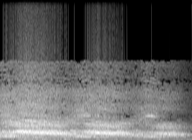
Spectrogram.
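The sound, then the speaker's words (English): Loud chanting by a large crowd welcoming guests at the Prerana festival program in Chowpatty. The sustained unison roar of many voices stays strong, then eases slightly toward the end. “Let us welcome all these wonderful guests today for our program by loudly chanting three times.”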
